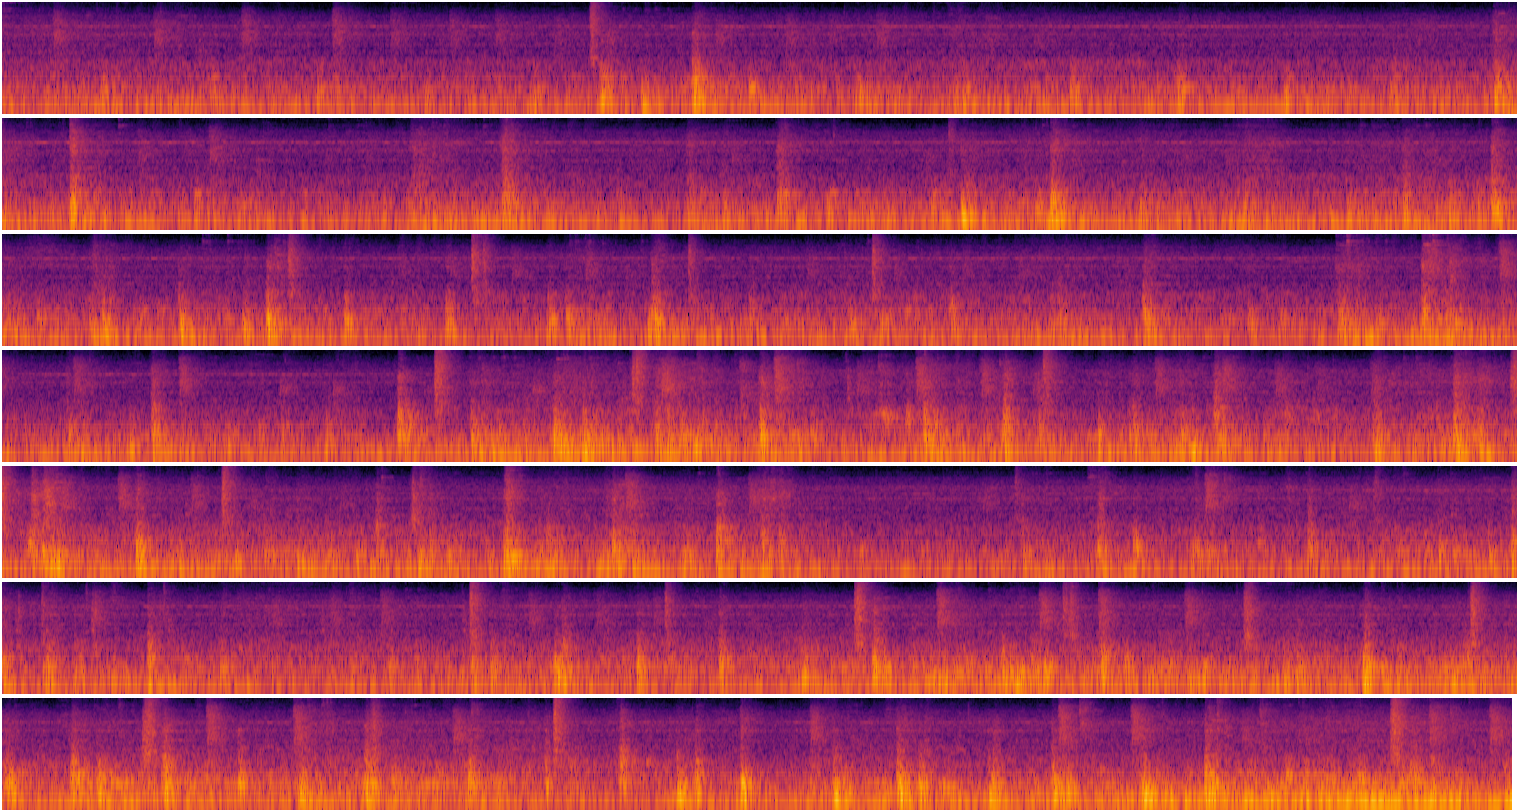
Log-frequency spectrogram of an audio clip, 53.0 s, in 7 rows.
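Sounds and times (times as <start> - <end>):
train wheels clacking over joints: 0.0 - 53.0.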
